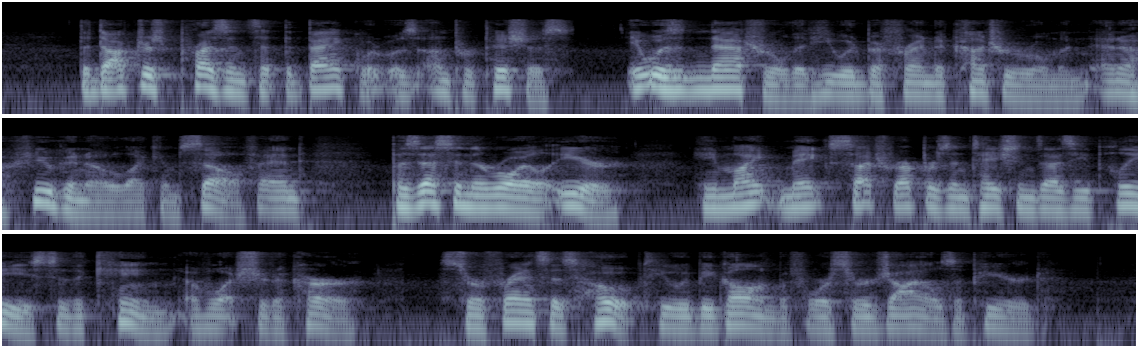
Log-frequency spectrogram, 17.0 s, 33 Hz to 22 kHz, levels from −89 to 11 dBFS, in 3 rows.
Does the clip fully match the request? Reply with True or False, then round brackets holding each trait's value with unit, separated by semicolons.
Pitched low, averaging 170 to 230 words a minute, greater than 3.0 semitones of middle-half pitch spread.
True (110 Hz; 185 wpm; 5.6 semitones)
